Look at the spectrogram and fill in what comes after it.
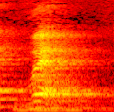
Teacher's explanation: वकारस्य दंतोष्टम, वकारस्य दंतोष्टम। वह एक अकेला ऐसा वर्ण है, स्वतंत्र है, जिसका उच्चारण दांत प्लस ओष्ठ, इसलिए इसको हम दंत प्लस ओष्ठ दोनों से उच्चारण मानते हैं।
